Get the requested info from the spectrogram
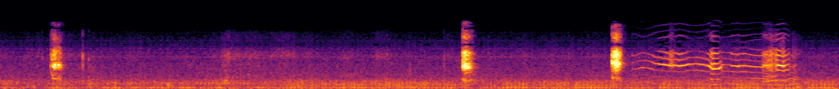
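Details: New young kittens, a female with white markings and her all-black brother, calling at home. Short, high, thin meows come at irregular gaps, ending in a wavering, drawn-out squeal with shaky overtones over a faint steady hiss.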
